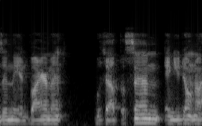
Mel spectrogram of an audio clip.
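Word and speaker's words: SIEM: So you you use the phrase SIM. So that means security, information, and event management, right? It's sim. It's pronounced SIM, like a SIM card in a phone.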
